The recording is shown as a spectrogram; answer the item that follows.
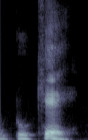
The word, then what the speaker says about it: bouquet: okay that's called a bouquet bouquet this has a k sound bouquet the next word cabaret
